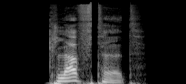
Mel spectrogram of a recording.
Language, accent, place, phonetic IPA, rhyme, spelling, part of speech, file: German, Germany, Berlin, [ˈklaftət], -aftət, klafftet, verb, De-klafftet.ogg
- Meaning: inflection of klaffen: 1. second-person plural preterite 2. second-person plural subjunctive II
